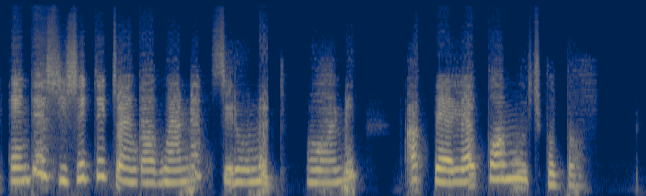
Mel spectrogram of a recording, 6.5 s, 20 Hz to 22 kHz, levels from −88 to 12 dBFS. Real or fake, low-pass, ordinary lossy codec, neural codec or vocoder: fake; 19.8 kHz; none; codec, 44.1 kHz, 0.9 kbps, DAC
